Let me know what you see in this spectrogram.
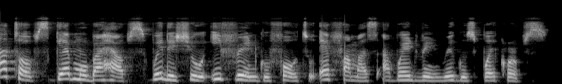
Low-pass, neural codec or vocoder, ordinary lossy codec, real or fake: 10.8 kHz; none; none; real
